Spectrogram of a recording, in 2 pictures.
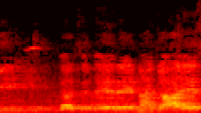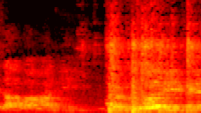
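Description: Boys' voices singing a qawwali line unaccompanied; about four and a half seconds in, the group comes in louder with a sharp rhythmic percussive beat under the singing.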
